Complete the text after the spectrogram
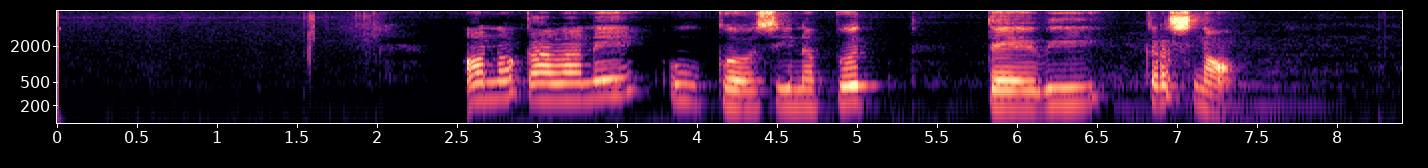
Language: Javanese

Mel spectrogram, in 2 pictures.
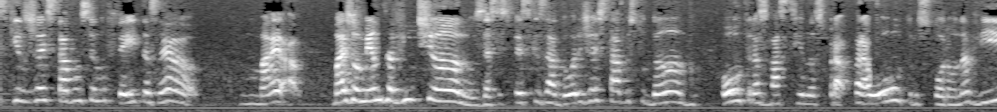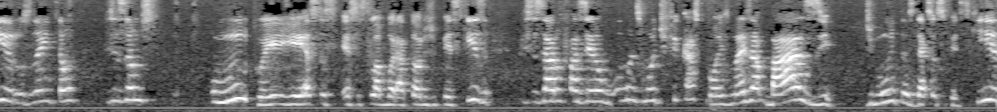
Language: Portuguese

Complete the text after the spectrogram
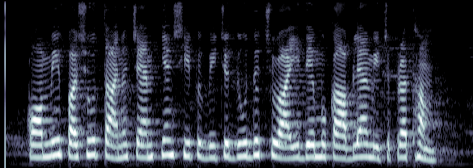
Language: Punjabi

